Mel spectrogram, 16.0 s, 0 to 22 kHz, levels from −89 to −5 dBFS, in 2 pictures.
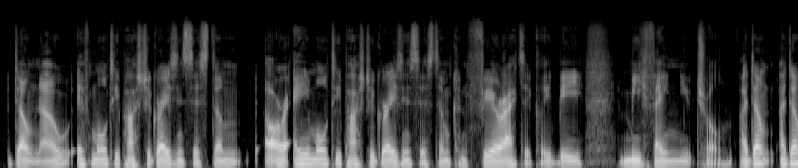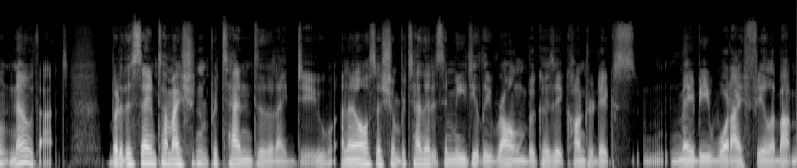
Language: English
